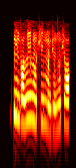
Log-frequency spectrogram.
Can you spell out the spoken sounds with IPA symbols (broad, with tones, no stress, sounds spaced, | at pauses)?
k͡p ĩ˦ d ɔ˧ l i˦ l ũ˧ ʃ i˧ m ɔ̃˨ d͡ʒ ũ˨ d ũ˧ ʃ ɔ˧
